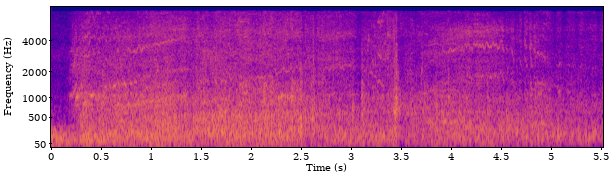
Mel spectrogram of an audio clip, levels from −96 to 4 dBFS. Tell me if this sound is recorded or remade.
recorded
